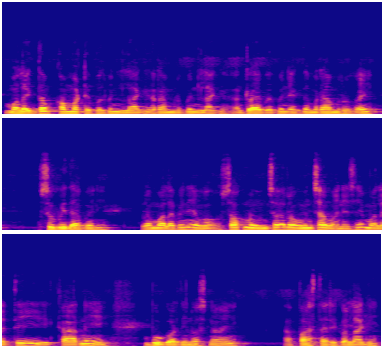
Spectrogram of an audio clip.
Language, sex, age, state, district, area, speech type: Nepali, male, 30-45, West Bengal, Kalimpong, rural, spontaneous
